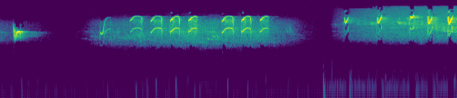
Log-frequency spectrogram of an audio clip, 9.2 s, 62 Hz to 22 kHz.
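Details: Eurasian nuthatch in the Wittlicher Tal, 2018: one sharp call, then a series of looping, rising-falling whistled notes repeated quickly, followed by higher, thinner squeaky notes.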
